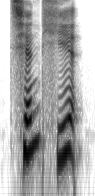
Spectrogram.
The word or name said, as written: 前提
